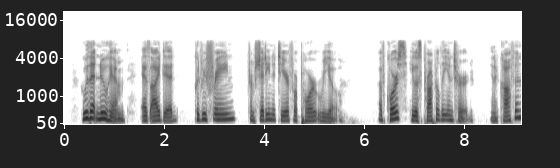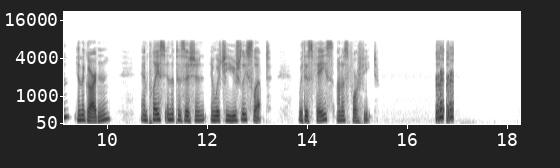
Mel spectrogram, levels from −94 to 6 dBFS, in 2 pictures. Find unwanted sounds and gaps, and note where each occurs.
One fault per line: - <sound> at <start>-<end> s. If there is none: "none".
- laugh at 16.6-16.9 s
